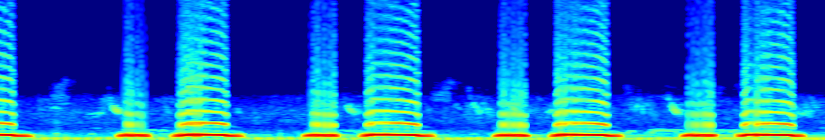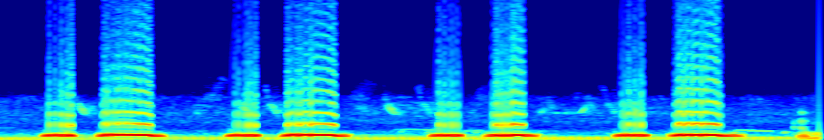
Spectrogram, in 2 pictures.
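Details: Thai spotted dove working as a decoy to lure a wild bird, with a coo of four to five notes. Steady series of deep, mellow coos in repeated phrases, short and long notes alternating, about one per second.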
